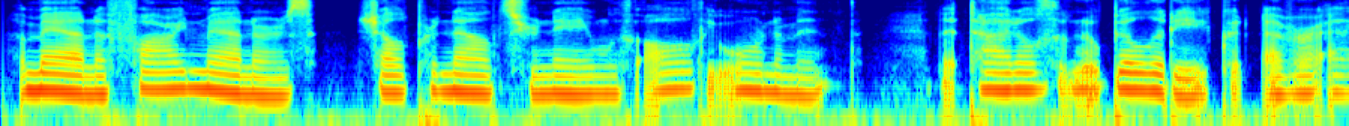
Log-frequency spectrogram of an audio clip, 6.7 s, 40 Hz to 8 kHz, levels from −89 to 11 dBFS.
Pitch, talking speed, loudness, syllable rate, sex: 175 Hz, 180 wpm, -18 LUFS, 5.1 syllables/s, female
